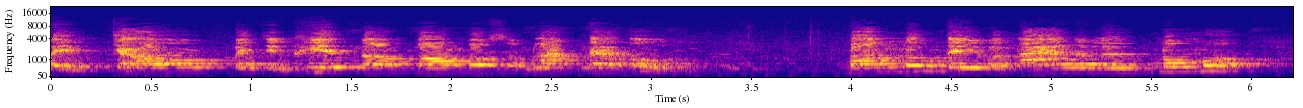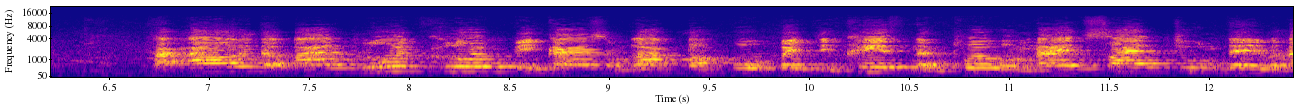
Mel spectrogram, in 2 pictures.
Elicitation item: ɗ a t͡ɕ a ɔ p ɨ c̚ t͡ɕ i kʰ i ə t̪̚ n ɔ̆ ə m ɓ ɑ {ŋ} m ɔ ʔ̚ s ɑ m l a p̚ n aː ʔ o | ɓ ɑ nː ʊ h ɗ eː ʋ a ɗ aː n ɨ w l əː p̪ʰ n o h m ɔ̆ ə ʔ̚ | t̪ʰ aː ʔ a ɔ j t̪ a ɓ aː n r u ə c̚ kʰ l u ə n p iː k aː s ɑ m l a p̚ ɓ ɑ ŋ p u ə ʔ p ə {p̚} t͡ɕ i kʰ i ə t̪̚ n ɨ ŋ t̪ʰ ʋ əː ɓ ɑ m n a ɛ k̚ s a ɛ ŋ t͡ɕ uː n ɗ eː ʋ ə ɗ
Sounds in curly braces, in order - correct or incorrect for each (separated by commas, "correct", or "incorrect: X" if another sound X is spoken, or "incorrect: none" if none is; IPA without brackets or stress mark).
correct, incorrect: c̚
